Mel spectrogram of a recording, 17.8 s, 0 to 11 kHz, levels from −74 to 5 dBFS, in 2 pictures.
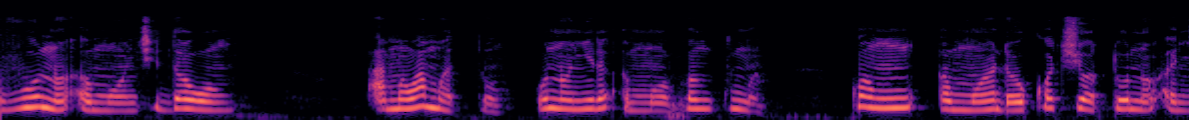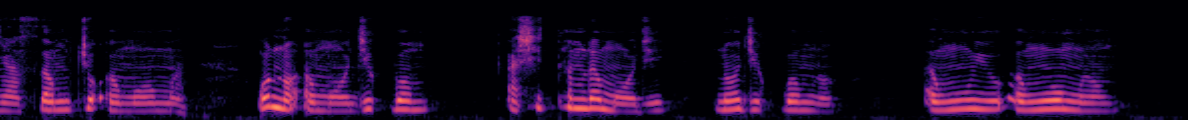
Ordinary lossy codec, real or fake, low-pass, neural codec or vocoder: AAC, 64 kbps; fake; 7.2 kHz; codec, 16 kHz, 8 kbps, FreqCodec, larger model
